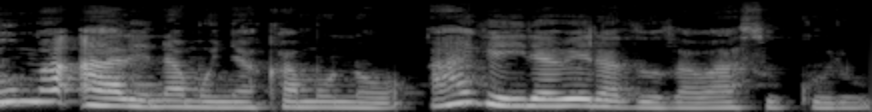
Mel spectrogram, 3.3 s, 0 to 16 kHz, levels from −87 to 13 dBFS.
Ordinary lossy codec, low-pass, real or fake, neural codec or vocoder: none; 14.4 kHz; real; none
